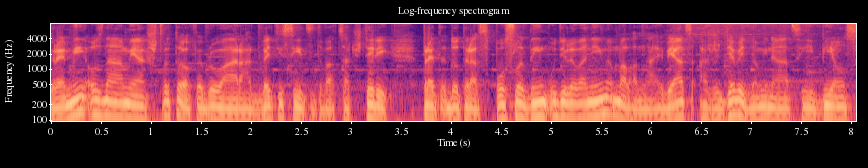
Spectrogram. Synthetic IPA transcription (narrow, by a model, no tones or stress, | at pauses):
ɾɛmiʔɔznaːmɪaʃt̪ʋr̩t̪ɛɦɔfɛbɾuaːɾad̪ʋɛcisiːd͡zd̪ʋa̰t͡sacʃt̪iɾi | pɾɛd̪ːɔt̪ɛɾaspɔslɛd̪niːmʔṵɟɛʎɔʋaɲiːmːalanajʋɪad͡zaʒɟɛʋɛɟnɔminaːt͡siiːbiɔns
